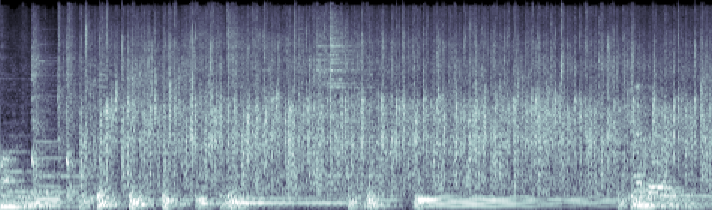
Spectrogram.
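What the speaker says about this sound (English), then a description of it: "Give Lord a hand clap off." A church congregation claps their hands in praise, with loud, crowded claps and scattered sharp taps, over a low sustained musical tone for the whole stretch.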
